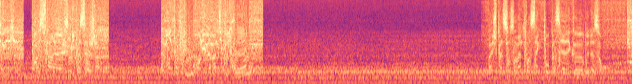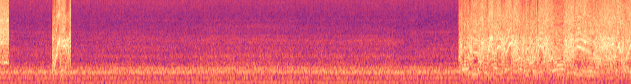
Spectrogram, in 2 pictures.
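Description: A small plane's engine drones steadily throughout.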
